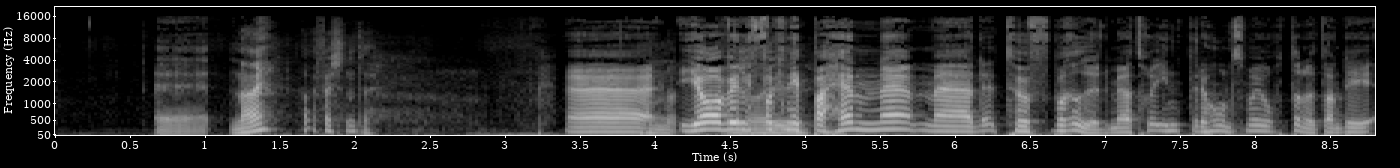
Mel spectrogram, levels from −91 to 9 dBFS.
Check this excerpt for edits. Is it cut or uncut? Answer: cut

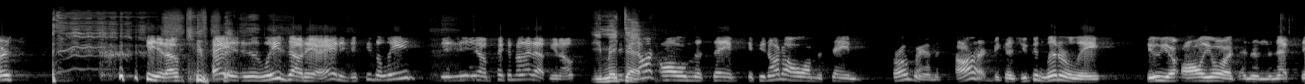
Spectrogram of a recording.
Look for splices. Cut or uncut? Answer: uncut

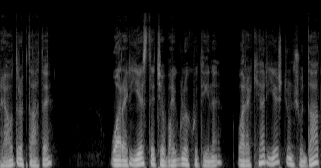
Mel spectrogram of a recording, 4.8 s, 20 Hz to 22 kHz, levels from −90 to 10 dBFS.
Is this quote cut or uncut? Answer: cut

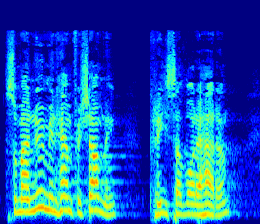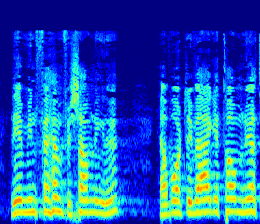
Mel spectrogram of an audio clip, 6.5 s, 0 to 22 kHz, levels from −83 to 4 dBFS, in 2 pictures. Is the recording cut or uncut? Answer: uncut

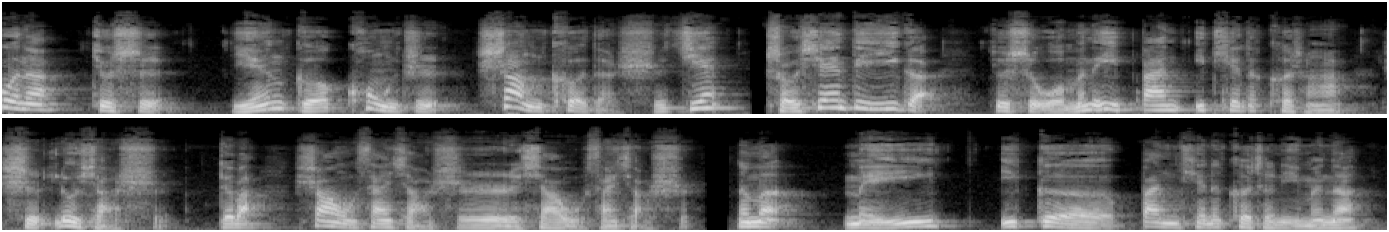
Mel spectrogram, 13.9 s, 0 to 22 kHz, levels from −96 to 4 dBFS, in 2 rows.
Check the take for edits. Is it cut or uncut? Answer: cut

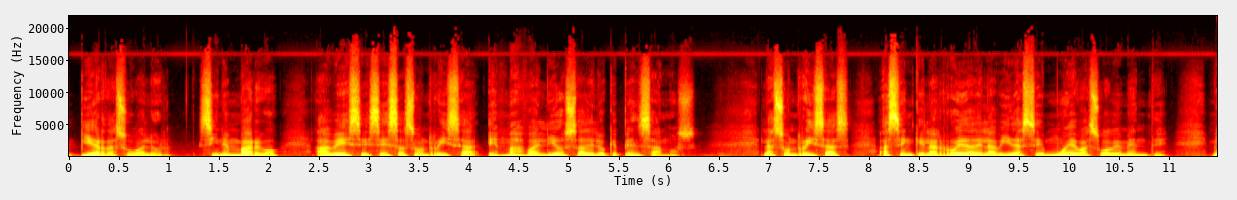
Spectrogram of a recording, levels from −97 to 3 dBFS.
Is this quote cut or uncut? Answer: uncut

